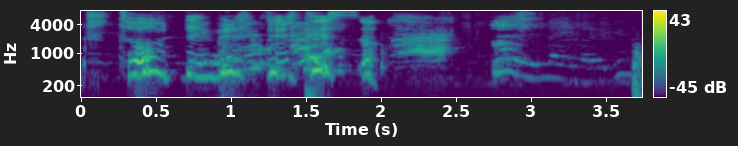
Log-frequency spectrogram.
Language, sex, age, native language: Icelandic, female, 10, Icelandic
